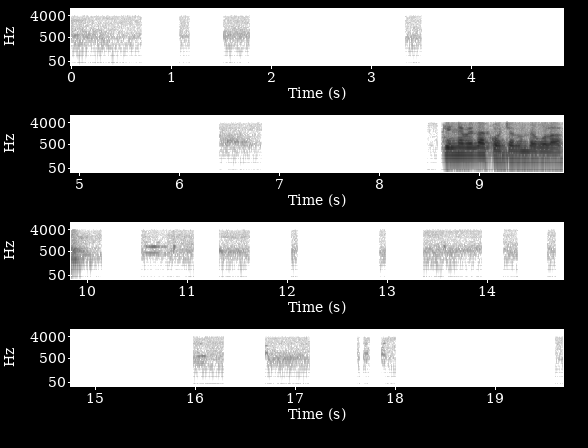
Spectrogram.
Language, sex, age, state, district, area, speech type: Dogri, male, 30-45, Jammu and Kashmir, Reasi, rural, conversation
